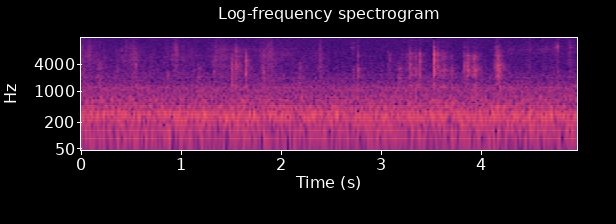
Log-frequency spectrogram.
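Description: Faint, scattered clicks and light rubbing of hard plastic as a GoPro mount adapter is screwed by hand onto a small tripod's ball-head stud.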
